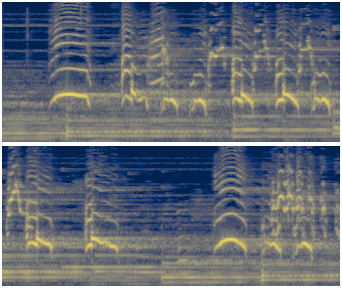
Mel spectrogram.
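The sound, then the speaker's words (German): A short instrumental intro jingle for the segment "Jobs Vögel-Geschichten": held chords underneath a bright, bouncy melody of rising-and-falling chirpy tones that mimic birdsong, repeating in a steady rhythm, with no voices. “Das muss ich jetzt hier mal gucken, ob da vielleicht sogar noch ein anderes Intro für Jobs Vögel-Geschichten ist.”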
